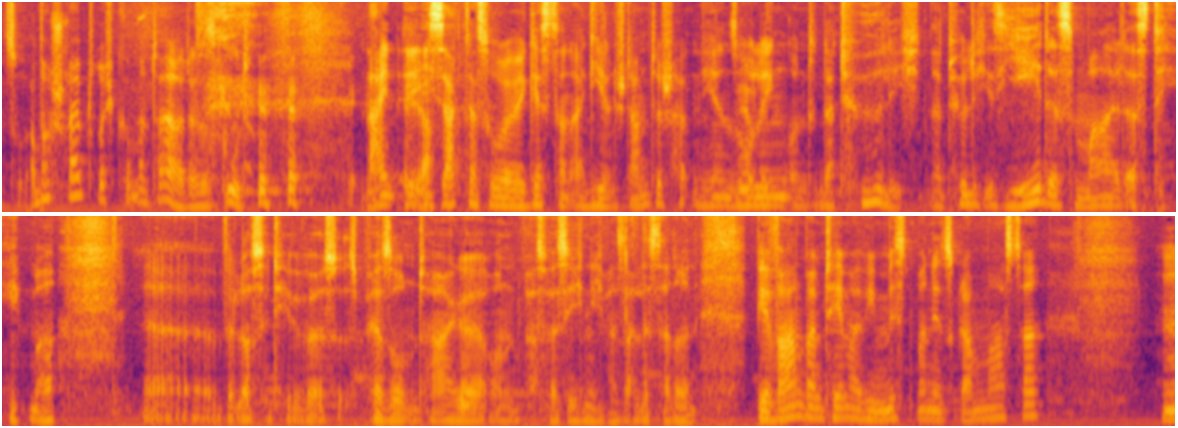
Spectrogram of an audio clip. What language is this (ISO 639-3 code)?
deu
